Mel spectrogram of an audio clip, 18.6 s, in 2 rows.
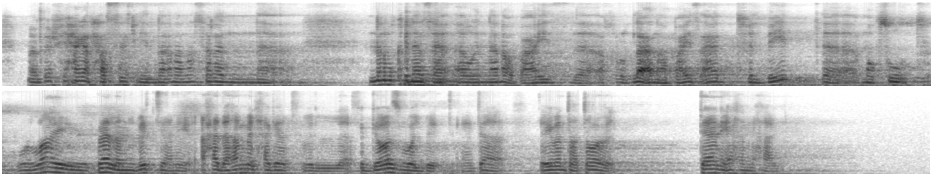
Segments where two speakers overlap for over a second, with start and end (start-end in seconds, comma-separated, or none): none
